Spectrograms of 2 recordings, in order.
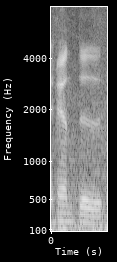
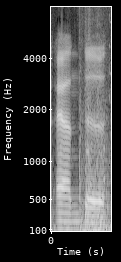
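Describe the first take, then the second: No difference in how they are said.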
